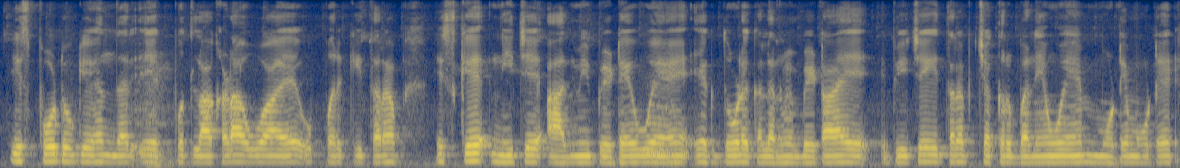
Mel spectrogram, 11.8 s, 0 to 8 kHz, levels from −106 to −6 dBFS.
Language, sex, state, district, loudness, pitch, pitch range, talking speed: Marwari, male, Rajasthan, Nagaur, -25 LUFS, 115 Hz, 115-120 Hz, 165 wpm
